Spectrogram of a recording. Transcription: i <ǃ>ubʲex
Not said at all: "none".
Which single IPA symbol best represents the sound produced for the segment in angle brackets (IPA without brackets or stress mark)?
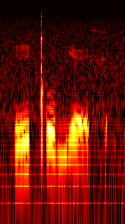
ǃ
